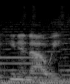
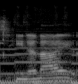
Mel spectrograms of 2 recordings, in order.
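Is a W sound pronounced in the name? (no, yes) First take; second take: yes; no. First: The name is said with a W sound. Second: The name is said without a W sound. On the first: The speaker calls it wrong. "Otherwise, her name would be Hinanawi" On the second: The speaker calls it right. "you don't pronounce the W"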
